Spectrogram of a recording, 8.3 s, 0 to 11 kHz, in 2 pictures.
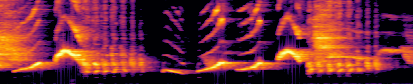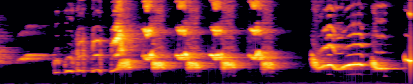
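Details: Champion Orange-headed thrush from a 2022 singing contest pouring out energetic song of rising slurred whistles, harsh scratchy bursts and rapid repeated clicking notes, phrases coming in quick succession with short gaps.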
